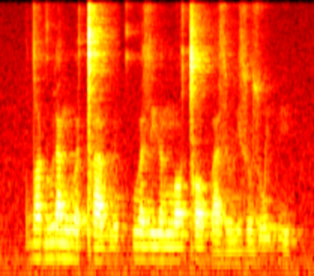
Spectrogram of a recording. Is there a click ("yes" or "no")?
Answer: yes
